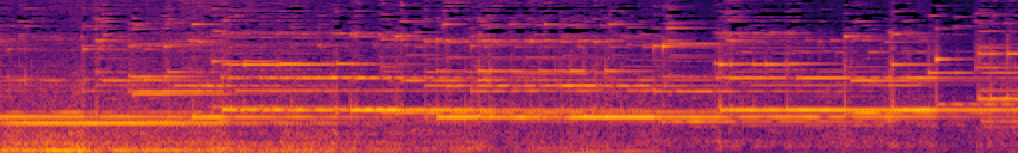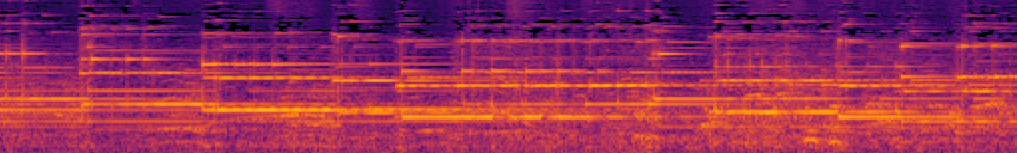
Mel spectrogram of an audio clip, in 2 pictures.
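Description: Bell lyres (marching glockenspiels) playing a slow melody of ringing, sustained metal-bar notes, with no drums. A low hum underneath stops about four seconds in.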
